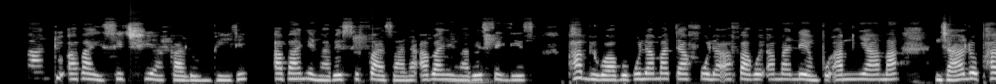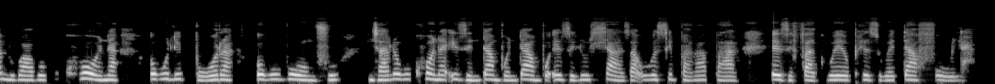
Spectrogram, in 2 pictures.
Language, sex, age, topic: North Ndebele, female, 18-24, health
